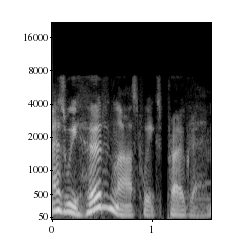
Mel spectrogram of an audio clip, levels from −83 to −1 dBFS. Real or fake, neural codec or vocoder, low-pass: real; none; 7.2 kHz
